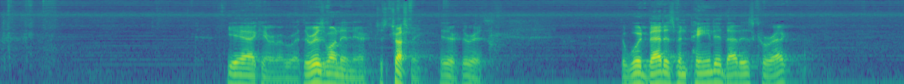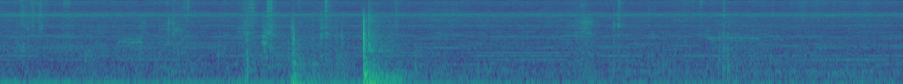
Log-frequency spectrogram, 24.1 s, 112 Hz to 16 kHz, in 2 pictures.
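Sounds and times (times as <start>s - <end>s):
low steady hum: 0.0s - 24.0s.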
